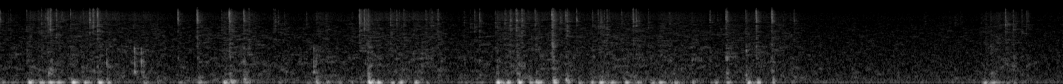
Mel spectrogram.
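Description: Typing on a computer keyboard: bursts of keystrokes, each a click with a dull thud. There is a pause of about two seconds near the end, then a couple more keys.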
